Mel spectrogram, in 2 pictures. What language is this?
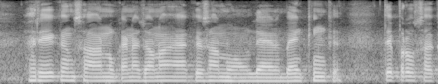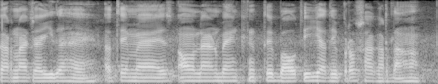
Punjabi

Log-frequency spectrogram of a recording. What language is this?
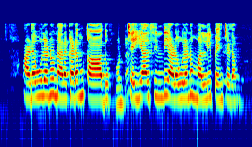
Telugu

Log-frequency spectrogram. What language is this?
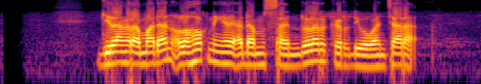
Sundanese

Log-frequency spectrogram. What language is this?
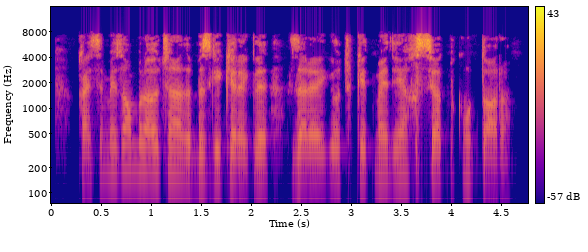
Uzbek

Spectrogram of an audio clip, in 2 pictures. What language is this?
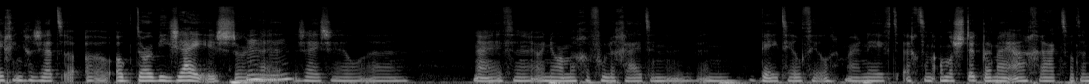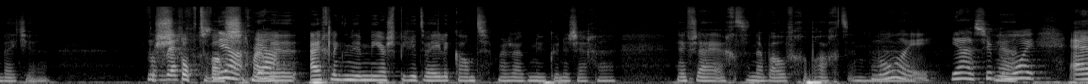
Dutch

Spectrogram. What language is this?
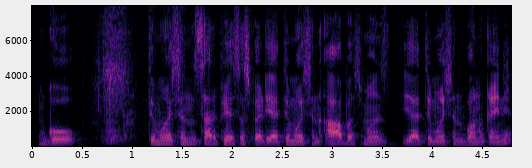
Kashmiri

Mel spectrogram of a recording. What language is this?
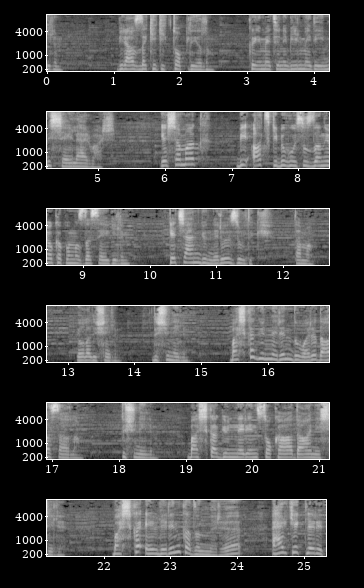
Turkish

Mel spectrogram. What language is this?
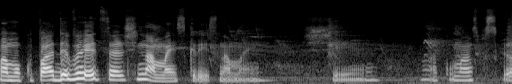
Romanian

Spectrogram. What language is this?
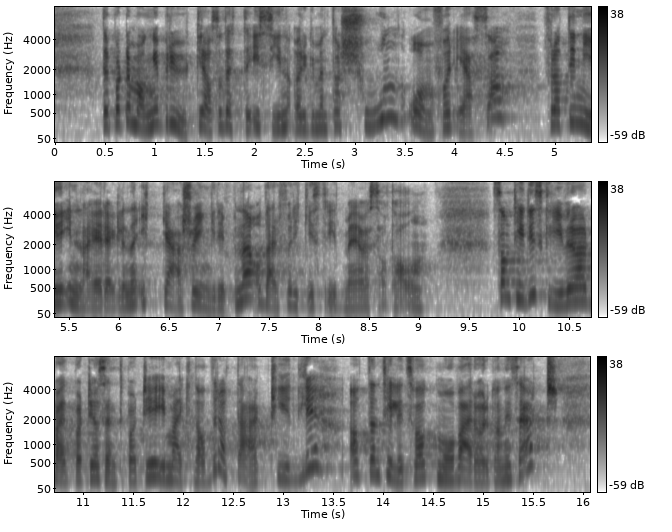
Norwegian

